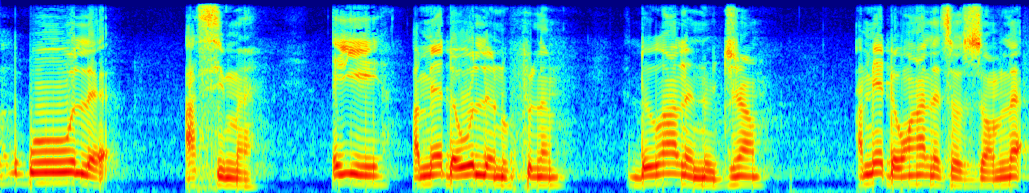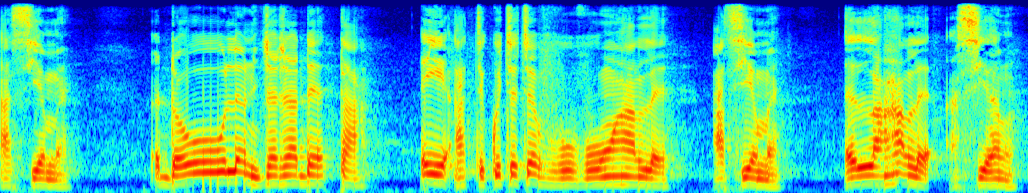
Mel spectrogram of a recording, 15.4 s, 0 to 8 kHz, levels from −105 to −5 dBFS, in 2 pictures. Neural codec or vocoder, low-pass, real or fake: none; 7.2 kHz; real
